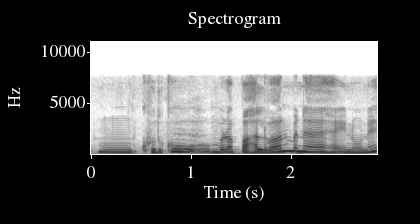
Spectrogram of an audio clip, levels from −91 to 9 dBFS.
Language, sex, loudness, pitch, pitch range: Urdu, female, -17 LUFS, 240 Hz, 230-265 Hz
